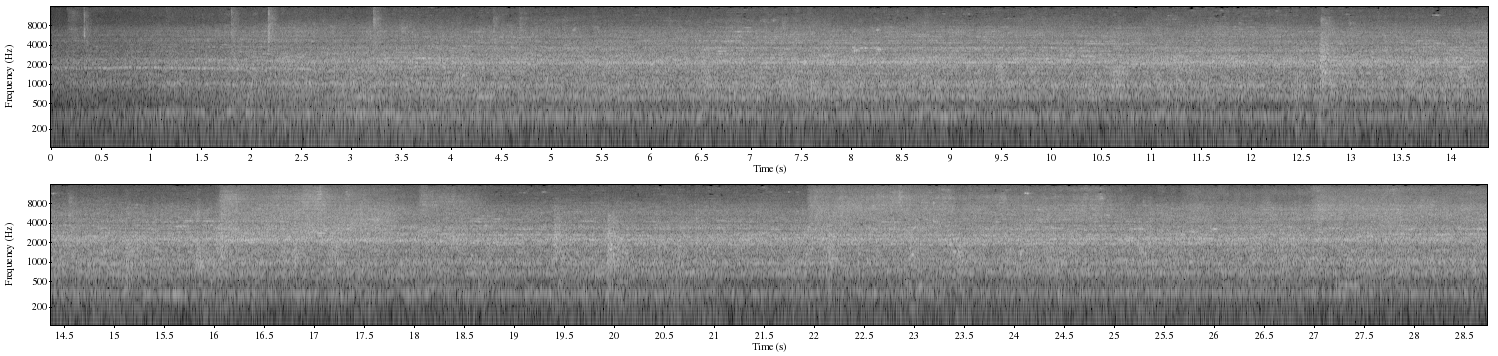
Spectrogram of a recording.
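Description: Loaded container train's wagons rolling past at a fair clip beside a coal train of loaded hopper wagons, the sound building over the first three seconds and then holding steady. Steady wheel squeal rides over the rolling noise, with a few sharp clanks about halfway through and again later.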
